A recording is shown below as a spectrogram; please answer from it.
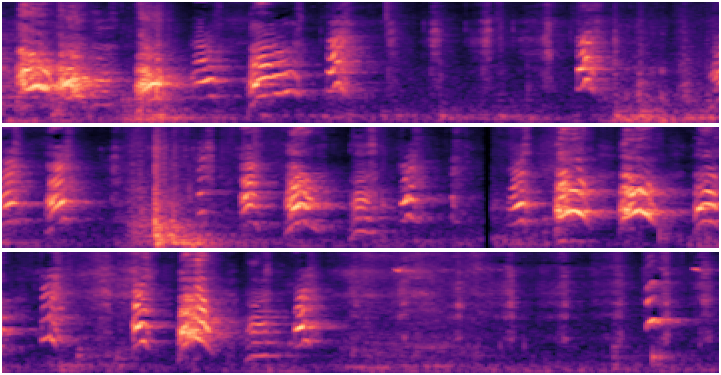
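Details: Toy Poodle barking at a doggy daycare, quick high yapping barks in irregular volleys, dense runs broken by brief gaps, one dull thump near the middle, close and loud throughout.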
